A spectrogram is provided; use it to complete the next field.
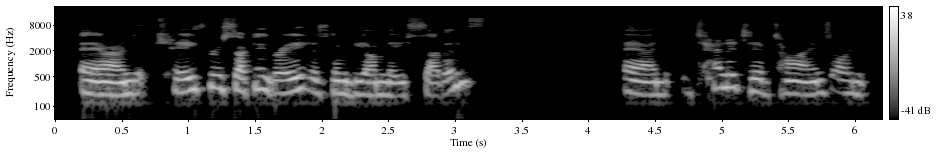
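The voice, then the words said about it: Strained, fading voice. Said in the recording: “I'm kind of losing my voice”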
